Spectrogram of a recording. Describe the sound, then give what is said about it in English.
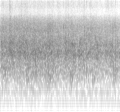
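A church audience at Foothills Church applauds steadily for people who shared a testimony, a dense wash of many hands clapping at once, holding an even level without pauses for the whole stretch. “Would you give those folks a round of applause for sharing part of their story?”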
